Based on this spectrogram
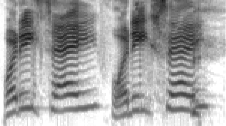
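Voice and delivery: lightly voiced old lady straining to hear; Myrtle, hard of hearing. Joke teller voicing deaf old Myrtle, high and puzzled. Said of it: "And Myrtle goes".

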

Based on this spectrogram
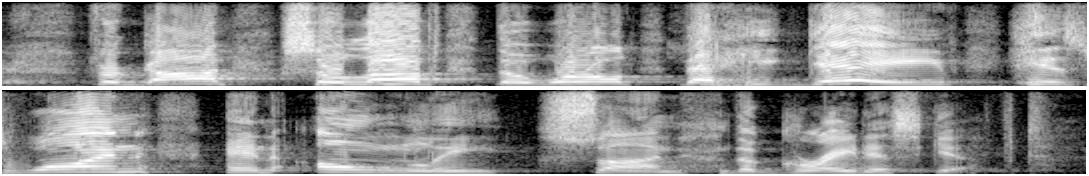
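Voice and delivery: very slow, weighted recitation of the verse; slow it right down and let each word land; solemn scripture. Acted. Preacher reciting John 3:16 to the congregation, slow and solemn.

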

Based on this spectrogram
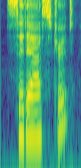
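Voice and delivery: plain reading voice

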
